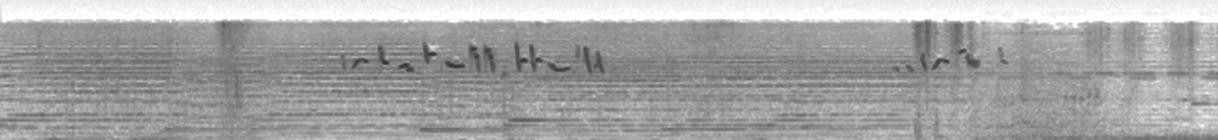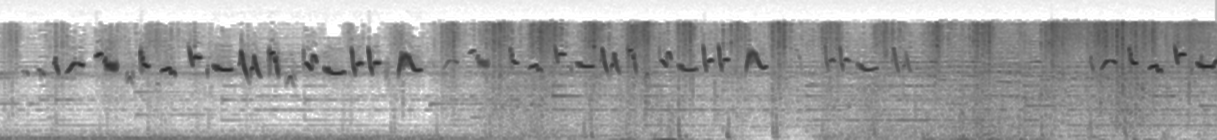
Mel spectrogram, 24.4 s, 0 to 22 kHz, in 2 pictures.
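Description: A bird chirps and tweets repeatedly in The Witcher 3: Blood and Wine, bright quick calls over a soft game soundscape and musical score, growing busier in the second half.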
